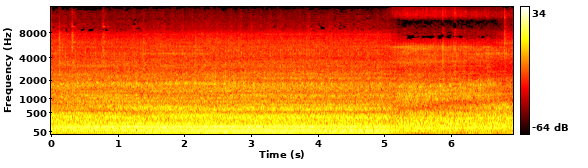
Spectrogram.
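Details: 1979 IH 1086 tractor diesel at low, even idle after replacing the transmission oil cooler lines, started to check for leaks: steady unhurried thrum, no knocks or misses; running smooth and healthy.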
